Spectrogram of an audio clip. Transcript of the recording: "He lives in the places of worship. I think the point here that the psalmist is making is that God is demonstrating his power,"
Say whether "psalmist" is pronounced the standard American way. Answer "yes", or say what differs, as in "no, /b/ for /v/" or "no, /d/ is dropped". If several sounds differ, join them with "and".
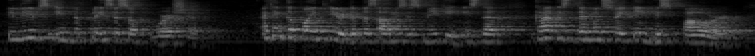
no, /t/ is dropped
